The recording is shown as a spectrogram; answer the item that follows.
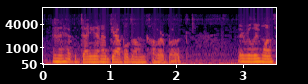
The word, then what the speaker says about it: Gabaldon: And yes, you do pronounce her last name Gabaldon, like rhymes with stone. It's not Gabaldon, it's not Gabaldon, it's Diana Gabaldon. Gabaldon rhymes with stone.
